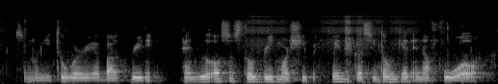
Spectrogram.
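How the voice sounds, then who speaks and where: Noticeable background noise accompanies very fast speech whose pitch varies in an ordinary way. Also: man, medium pitch for a man. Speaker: gaming YouTuber. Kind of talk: casual gameplay commentary. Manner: stutter; halting.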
